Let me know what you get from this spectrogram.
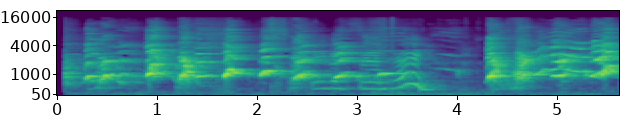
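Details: A one-year-old ivory and grey female Chihuahua gives a run of sharp, high yapping barks, some rising into squeaky whines midway, then a pause before another burst of quick yaps indoors.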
